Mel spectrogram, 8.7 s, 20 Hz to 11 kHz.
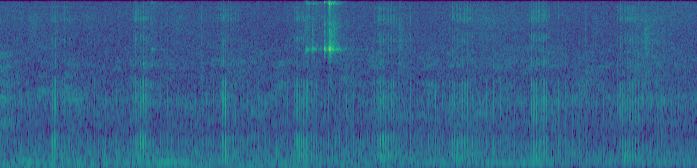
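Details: Purring female cat Pia, eight months old and in heat, September 23, 2011, two hours after starting birth control: a constant deep rumble swelling with each breath about every second, plus a brief faint high tone midway.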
